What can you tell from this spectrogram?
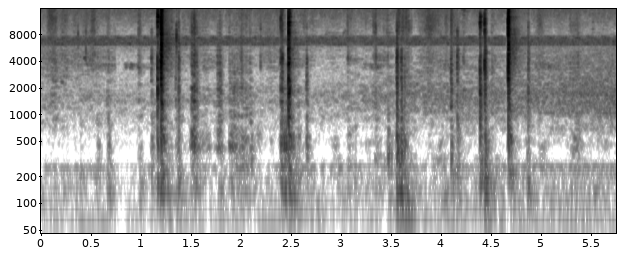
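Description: Sharp plastic clicks and knocks, six or so spaced irregularly, as the Honda CR-V's glove box stop is snapped back into place and the glove box is handled and pushed up into the dash.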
